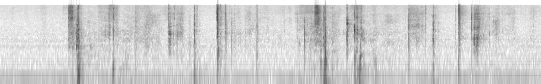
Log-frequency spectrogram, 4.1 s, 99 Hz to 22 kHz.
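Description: A small, solid deck of paper playing cards with red Spider-Man-style backs and white edges is held in both hands while the fingertips cut, riffle and shuffle them. Around 13 sharp, bright card-edge flicks and short sliding rasps come at an irregular pace over a faint, steady low hum.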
